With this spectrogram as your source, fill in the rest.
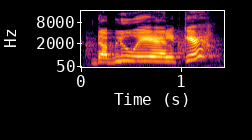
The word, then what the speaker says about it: walk: WALK, walk. Here L is silent and YOUNG, young.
